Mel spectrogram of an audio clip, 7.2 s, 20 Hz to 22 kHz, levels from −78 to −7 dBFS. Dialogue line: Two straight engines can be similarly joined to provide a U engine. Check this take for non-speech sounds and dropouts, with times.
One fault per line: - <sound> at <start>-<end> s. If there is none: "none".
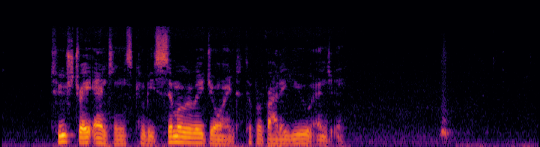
- whoosh at 5.9-6.1 s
